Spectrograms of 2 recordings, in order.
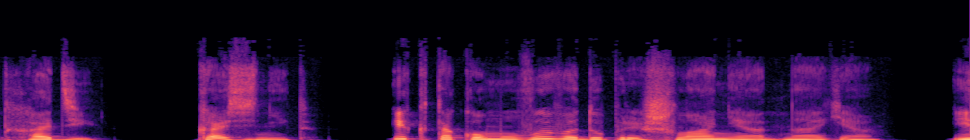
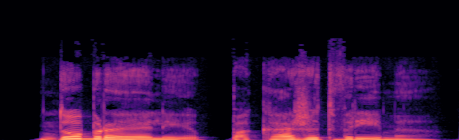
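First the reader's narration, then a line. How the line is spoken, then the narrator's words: Sighing, pleading. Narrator (Russian): Вздохнула я и взмолилась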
